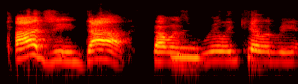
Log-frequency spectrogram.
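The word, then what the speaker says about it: Khaji Da: on reading it as Khadijah, like Queen Latifah's character from Living Single. I kept on reading Khadijah, and then I had to flip the last two syllables. Kaji Da.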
